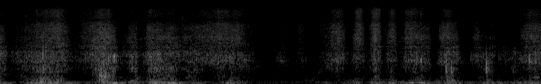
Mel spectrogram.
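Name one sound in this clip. A paper towel rubs and rustles across a laptop keyboard.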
